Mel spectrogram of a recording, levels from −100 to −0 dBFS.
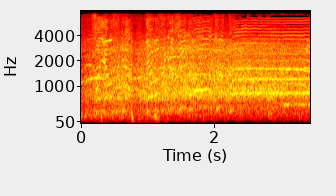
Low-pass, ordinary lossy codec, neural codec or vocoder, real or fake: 7.2 kHz; none; none; real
